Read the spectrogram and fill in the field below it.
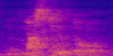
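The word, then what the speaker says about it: mosquito: नहीं बोलते हैं, मस्किटो।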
